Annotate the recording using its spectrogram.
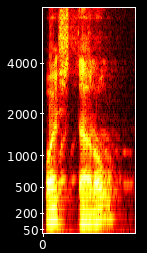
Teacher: وَاشْتَرَوْا را کے اوپر زبر ہے، را کو موٹا پڑھنا ہے، واو ساکن سے پہلے زبر ہے، واو لین ہے، اس کو کھینچنا نہیں ہے۔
